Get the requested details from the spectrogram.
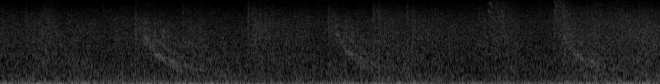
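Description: Laser weapons fire with falling, zapping whines.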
